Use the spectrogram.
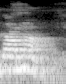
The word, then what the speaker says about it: gamma: So the path of attachment to sensual pleasures has been, there's a term that Buddha uses for it, which is pronounced as gamma, G-A-M-M-A.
